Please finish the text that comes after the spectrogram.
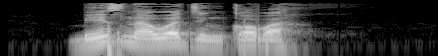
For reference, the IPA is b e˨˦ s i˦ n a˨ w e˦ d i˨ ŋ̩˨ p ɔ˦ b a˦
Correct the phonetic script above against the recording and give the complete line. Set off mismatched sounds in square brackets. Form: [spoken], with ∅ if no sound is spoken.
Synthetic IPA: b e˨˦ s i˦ n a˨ w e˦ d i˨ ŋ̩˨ [k] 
